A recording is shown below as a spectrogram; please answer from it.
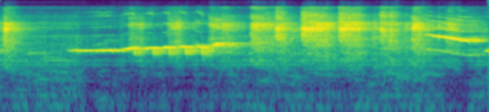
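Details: White-rumped shama in vigorous 'gacor nembak' song, offered as a master recording for tutoring other shamas: a long whistled note slowly rising, then a run of bright high phrases and a final clear descending whistle, in a small room.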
